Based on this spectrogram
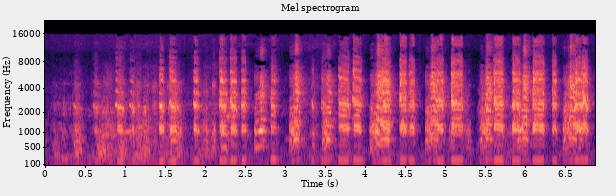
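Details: Two male and one female African geese in a backyard give a steady run of loud, harsh honks, repeated quickly and rising in intensity toward the end.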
